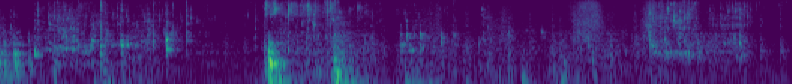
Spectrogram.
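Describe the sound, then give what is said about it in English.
Water pours steadily from a can into a stew pot, the fourth can being added, a continuous splashing gurgle that swells in a few stronger surges. It is fairly loud, with no talking. “So I'm gonna add more water. So I'm on my fourth can now.”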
